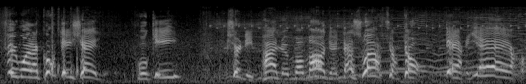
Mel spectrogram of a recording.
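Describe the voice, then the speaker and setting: A woman's voice: very high-pitched, lively intonation, normal speed, music in the background. A woman voicing a boastful little male cat in a children's cartoon, with theatrical exclamations. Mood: excitable, boastful.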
